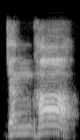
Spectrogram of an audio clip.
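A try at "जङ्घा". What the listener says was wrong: జంగా కాదు జంఘా.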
